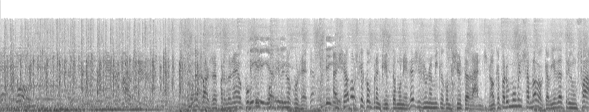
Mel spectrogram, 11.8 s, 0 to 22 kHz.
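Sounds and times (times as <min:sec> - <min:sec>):
audience applause: 0:00.0 - 0:04.6
speech: 0:00.3 - 0:00.8, 0:04.0 - 0:11.7.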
